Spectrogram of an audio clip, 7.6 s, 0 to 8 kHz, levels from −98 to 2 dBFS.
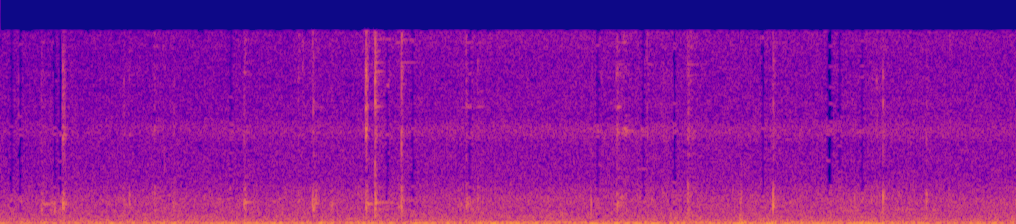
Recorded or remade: recorded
